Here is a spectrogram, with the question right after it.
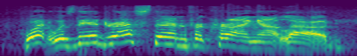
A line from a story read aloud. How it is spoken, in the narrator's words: he yelled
